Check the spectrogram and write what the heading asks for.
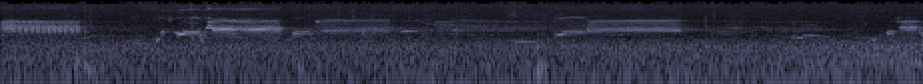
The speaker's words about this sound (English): This marsh, it is mostly cattails. There's a lot of mud flat here too, and open water. On the edge of a forest.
